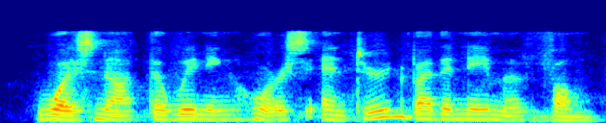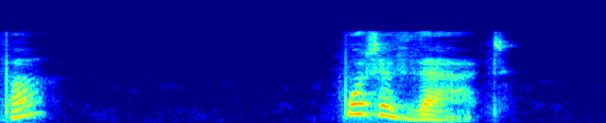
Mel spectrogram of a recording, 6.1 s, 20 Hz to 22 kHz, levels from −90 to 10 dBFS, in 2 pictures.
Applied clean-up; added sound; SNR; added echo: none; none; none; none.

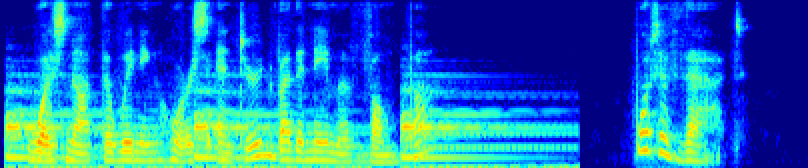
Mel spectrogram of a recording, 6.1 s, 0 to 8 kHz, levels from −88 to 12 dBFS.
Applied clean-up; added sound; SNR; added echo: none; Gong; 4 dB; none.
